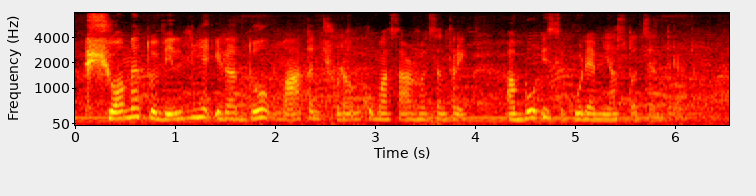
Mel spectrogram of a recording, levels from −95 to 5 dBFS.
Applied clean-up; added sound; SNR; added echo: none; Microwave oven; 11 dB; none.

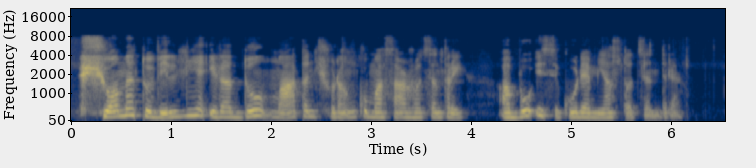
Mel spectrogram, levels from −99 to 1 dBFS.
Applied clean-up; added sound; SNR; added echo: none; none; none; none.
